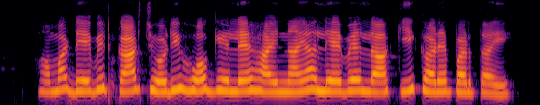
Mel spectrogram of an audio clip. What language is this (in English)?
Magahi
